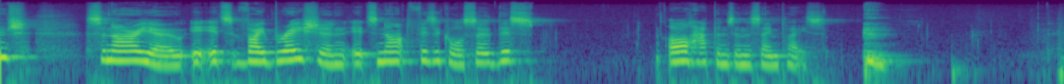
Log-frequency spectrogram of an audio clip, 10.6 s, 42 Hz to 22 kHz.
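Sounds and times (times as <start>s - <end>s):
speech: 0.0s - 5.4s, 6.6s - 9.0s
person coughing: 8.6s - 9.1s.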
